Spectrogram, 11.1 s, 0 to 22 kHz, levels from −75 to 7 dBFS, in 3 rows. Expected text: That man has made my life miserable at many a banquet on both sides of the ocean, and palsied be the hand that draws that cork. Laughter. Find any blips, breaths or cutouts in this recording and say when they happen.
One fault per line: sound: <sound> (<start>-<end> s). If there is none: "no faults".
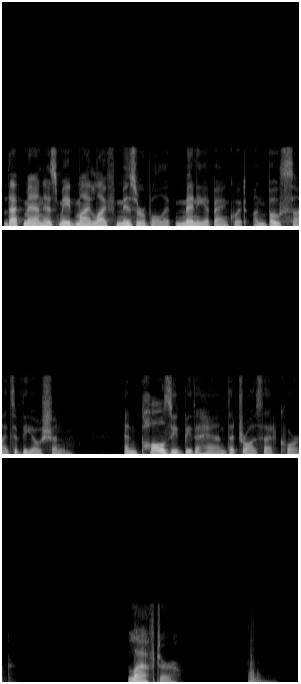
sound: thud (10.5-10.9 s)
